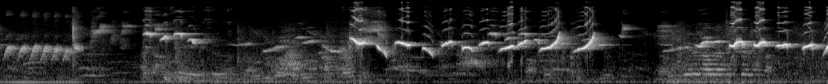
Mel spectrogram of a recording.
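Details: Greater green leafbird in provoking song to stir a rival back to aggression after moulting: a short steady tone, varied whistles, then a lively run of loud, sharply bending whistled notes and a final repeated phrase.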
